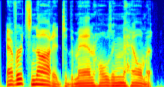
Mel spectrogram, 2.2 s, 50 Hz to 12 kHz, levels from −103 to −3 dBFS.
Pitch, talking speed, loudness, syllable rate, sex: 115 Hz, 220 wpm, -16 LUFS, 6.2 syllables/s, male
